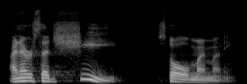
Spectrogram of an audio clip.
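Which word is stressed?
she. The stress is on "she".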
